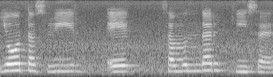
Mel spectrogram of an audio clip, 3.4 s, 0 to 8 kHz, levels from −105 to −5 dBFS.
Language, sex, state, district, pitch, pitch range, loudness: Hindi, female, Haryana, Rohtak, 235 Hz, 225-255 Hz, -19 LUFS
